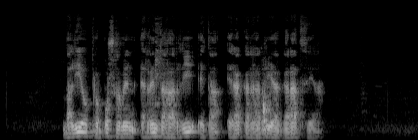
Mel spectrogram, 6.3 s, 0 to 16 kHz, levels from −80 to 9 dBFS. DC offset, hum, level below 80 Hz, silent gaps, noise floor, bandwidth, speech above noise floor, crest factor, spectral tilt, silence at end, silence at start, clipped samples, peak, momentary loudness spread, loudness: under 0.1%; none; -52 dBFS; none; -71 dBFS; 10.5 kHz; 46 dB; 18 dB; -6 dB/octave; 1.45 s; 0.95 s; under 0.1%; -8 dBFS; 10 LU; -25 LUFS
